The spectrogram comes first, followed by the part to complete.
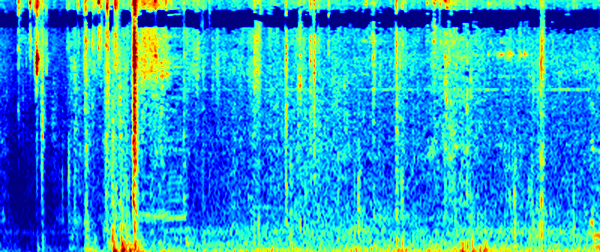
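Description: Car door latch clicking, then a heavy thump about a second in as the door opens. Steady traffic noise follows, with small clicks and rustling as someone climbs out of the car.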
